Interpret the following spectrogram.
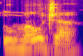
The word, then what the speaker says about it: Umoja: Was I pronouncing that correctly, Brittany? Yes, Umoja Collective, Umoja.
